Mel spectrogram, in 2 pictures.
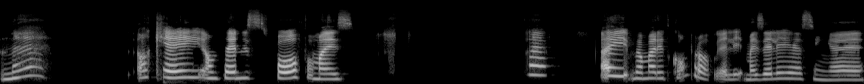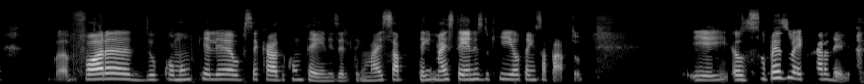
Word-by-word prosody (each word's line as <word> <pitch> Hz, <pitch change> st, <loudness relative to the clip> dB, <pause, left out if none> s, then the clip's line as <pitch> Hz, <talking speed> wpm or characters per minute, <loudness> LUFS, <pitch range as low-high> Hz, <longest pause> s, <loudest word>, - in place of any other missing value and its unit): Né, 355 Hz, -, -3 dB, 0.9 s
ok, 320 Hz, 0 st, +4 dB
é -, -, +2 dB
um 290 Hz, -, -2 dB
tênis 290 Hz, +1 st, +2 dB
fofo, 300 Hz, +2 st, +3 dB
mas 245 Hz, 0 st, +4 dB, 1.8 s
é, 445 Hz, -1 st, +3 dB, 0.6 s
aí 395 Hz, +2 st, +6 dB
meu 275 Hz, -1 st, -2 dB
marido 285 Hz, 0 st, +1 dB
comprou, 320 Hz, -, -4 dB
ele 235 Hz, +2 st, -5 dB
mas 225 Hz, 0 st, -4 dB
ele 245 Hz, +2 st, -1 dB
é 270 Hz, -1 st, -4 dB
assim 230 Hz, -5 st, -11 dB
é, 210 Hz, 0 st, -2 dB, 0.7 s
fora 250 Hz, +1 st, +6 dB
do 215 Hz, +1 st, -12 dB
comum 220 Hz, +1 st, -9 dB
por -, -, -22 dB
que 255 Hz, -, -6 dB
ele 235 Hz, 0 st, -3 dB
é 230 Hz, -1 st, +1 dB
obcecado 220 Hz, -1 st, -2 dB
com 220 Hz, +1 st, -13 dB
tênis, 165 Hz, -3 st, -7 dB
ele 165 Hz, 0 st, -11 dB
tem -, -, -21 dB
mais 190 Hz, +4 st, -5 dB
sap 215 Hz, -1 st, -1 dB
tem 205 Hz, +1 st, -7 dB
mais 220 Hz, +1 st, +1 dB
tênis 235 Hz, 0 st, +3 dB
do 240 Hz, -, -18 dB
que 245 Hz, 0 st, -6 dB
eu 225 Hz, 0 st, -3 dB
tenho 220 Hz, -1 st, -7 dB
sapato. -, -, -9 dB, 1.1 s
E 205 Hz, -, -3 dB
eu 215 Hz, 0 st, -1 dB
super 270 Hz, +7 st, 0 dB
zoei 285 Hz, -4 st, -1 dB
com -, -, -40 dB
o -, -, -35 dB
cara 240 Hz, -1 st, -1 dB
dele. -, -, -9 dB
240 Hz, 165 wpm, -23 LUFS, 220-285 Hz, 1.8 s, aí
